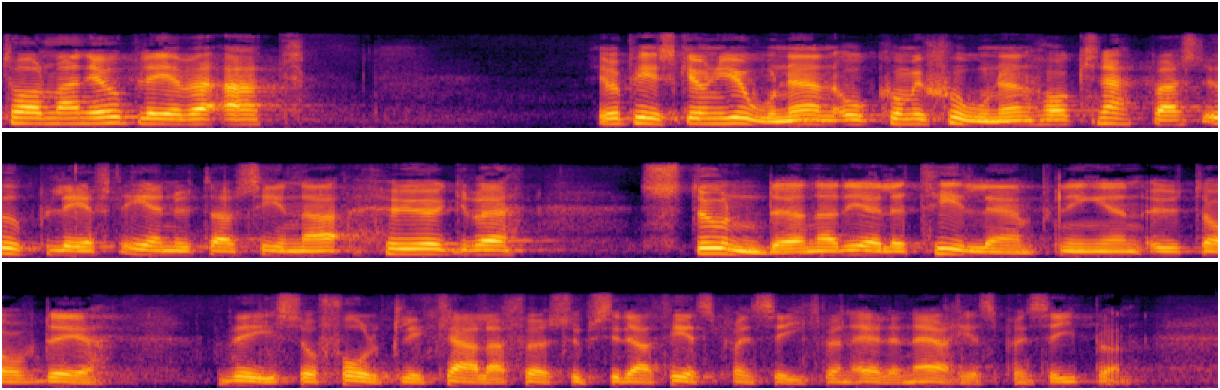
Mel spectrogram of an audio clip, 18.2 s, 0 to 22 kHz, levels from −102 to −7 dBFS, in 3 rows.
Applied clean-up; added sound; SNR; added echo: neural mask model Resemble Enhance denoiser.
